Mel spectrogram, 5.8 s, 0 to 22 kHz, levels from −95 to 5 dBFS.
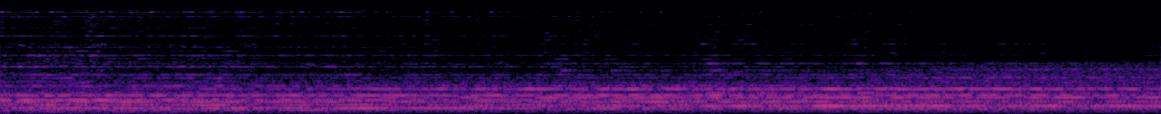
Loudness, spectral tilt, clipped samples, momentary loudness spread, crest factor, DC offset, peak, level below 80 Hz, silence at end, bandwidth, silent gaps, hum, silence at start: -50 LUFS; -6.5 dB/octave; under 0.1%; 3 LU; 14 dB; under 0.1%; -36 dBFS; -88 dBFS; 0 s; 15 kHz; none; none; 0 s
